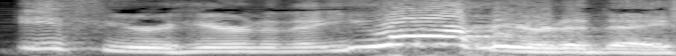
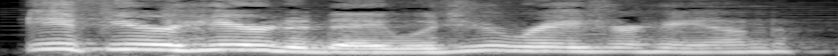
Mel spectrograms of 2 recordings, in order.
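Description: First: Loud, firm assertion that they are here; firm declaration, voice raised on are; emphatic statement. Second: Mock questioning with high pitch; mock silly question. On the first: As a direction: state it as plain fact, louder. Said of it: "See how stupid that is?". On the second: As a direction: ask it as if it were a dumb question. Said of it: "it'd be like me saying this". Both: Shown as a demonstration.

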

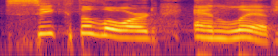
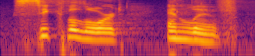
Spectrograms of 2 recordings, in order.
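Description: First: Very slow, drawn-out refrain with the congregation; slow call and response. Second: Seek the Lord and live, slow and weighty; slow emphatic refrain. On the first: Preacher leading the church to repeat slowly after her. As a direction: stretch every word so they can say it with you. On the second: Preacher leading the church in a slow chant. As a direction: lay each word down slowly for the room to echo. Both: Shown as a demonstration. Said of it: "Say it with me".

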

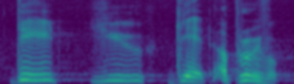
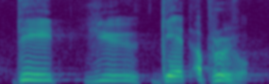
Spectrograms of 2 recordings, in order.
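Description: Both takes have the same delivery.

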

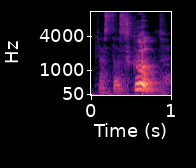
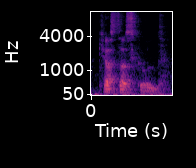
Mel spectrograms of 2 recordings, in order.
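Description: First: Loud, rising "Kastar skuld" with "skuld" hit hard; an offended husband protesting out loud; indignant outburst. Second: Barely voiced, stunned repetition of "Kastar skuld"; a stung husband murmuring her words back; muttered to himself. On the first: Acted. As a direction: fling "Kastar skuld" back at her, louder, ending on a rise. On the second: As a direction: turn "Kastar skuld" over under your breath, almost silent. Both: Husband repeats her accusing words.

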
